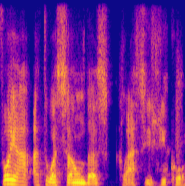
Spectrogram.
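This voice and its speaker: The speaker is a man with a non-native accent. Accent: foreign accent in Portuguese. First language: not Portuguese (speaking Portuguese). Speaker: history professor. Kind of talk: online lecture. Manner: hesitant, with many fillers and repetitions.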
